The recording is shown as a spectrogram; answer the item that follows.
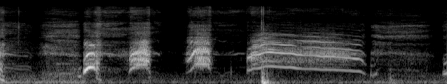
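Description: A man laughing hysterically and breathlessly: three short wheezing bursts, then one long high-pitched laugh that slowly falls in pitch. A thump comes about two and a half seconds in.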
